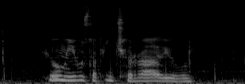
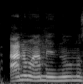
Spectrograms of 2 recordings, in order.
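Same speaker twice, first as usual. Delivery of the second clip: loud startled outburst; sorpresa fuerte; 4 semitones higher, 9 dB louder than usual. Real, not acted. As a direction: blurt it out in disbelief. Game says option unavailable. (exclamación sorprendida y fuerte)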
